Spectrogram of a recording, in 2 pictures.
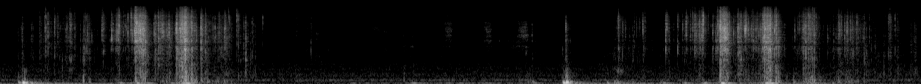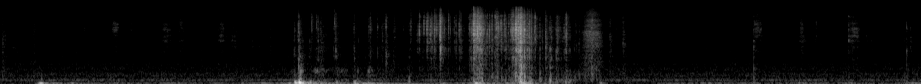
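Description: Foil trading-card pack wrappers tearing and crinkling and the cards sliding against each other as they are flipped through, in three bursts of rustling a few seconds apart, with a couple of soft knocks between.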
